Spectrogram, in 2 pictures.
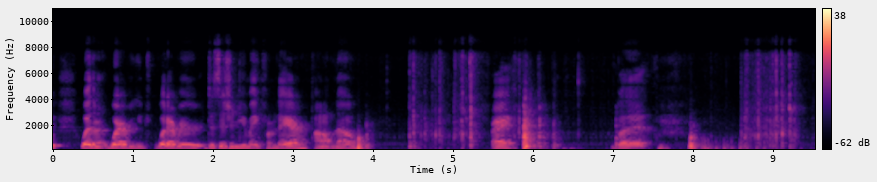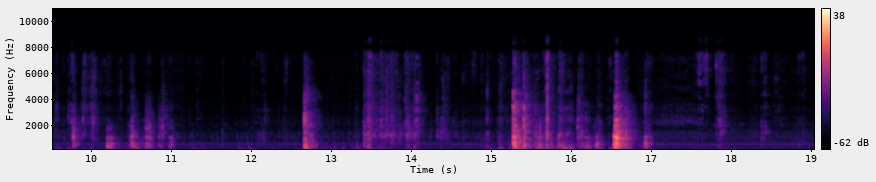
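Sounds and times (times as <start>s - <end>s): cards shuffling and rustling: 4.5s - 6.6s, 8.1s - 19.0s.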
